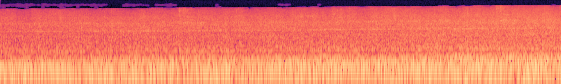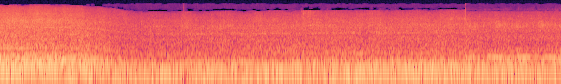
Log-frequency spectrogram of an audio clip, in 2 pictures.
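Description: A bus engine hums and rumbles steadily, then eases off to a quieter drone.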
